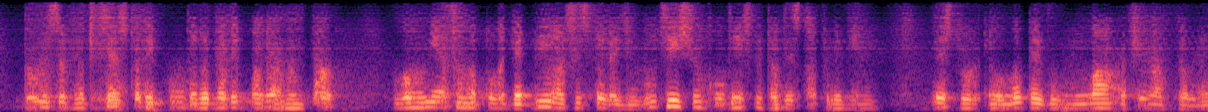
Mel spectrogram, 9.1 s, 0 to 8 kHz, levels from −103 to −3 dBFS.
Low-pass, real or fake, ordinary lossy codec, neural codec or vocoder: 7.2 kHz; fake; none; codec, 44.1 kHz, 0.9 kbps, DAC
